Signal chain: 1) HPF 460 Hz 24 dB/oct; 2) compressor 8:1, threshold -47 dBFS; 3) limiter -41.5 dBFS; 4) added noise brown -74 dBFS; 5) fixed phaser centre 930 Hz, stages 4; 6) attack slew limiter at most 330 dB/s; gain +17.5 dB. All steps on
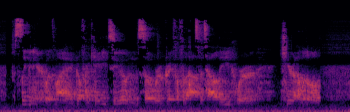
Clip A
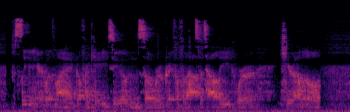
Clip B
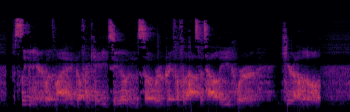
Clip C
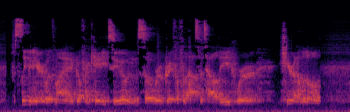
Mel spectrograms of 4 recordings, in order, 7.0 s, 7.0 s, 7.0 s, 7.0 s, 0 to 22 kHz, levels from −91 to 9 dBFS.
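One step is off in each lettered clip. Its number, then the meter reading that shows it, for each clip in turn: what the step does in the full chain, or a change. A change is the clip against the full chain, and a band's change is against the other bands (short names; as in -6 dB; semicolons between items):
1, 250 Hz band +12.5 dB; 4, momentary loudness spread change +1 LU; 5, 250 Hz band +10.5 dB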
